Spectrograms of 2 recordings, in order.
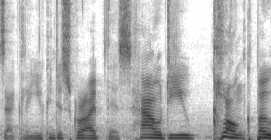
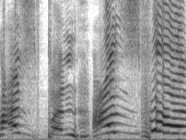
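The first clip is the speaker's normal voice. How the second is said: very high, loud, gurgling creature shriek; 6 dB louder than usual. A stunned being twitches back and forth where it stands: loud gurgling scream. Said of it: "screaming very loudly in this gurgling voice".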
